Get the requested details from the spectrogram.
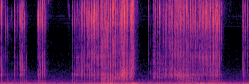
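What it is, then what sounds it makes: Studded leather stiletto pump. Long nails tap the insole edge and scratch the studded upper of a red spiked leather Christian Louboutin stiletto pump standing upright. Quiet, bright scratching swells and fades in bursts, broken by light, quick taps.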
